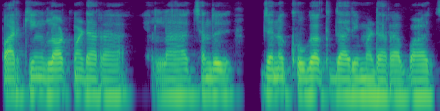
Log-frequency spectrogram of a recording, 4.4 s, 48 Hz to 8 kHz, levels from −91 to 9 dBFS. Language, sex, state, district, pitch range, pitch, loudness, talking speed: Kannada, male, Karnataka, Dharwad, 105-110 Hz, 110 Hz, -19 LUFS, 165 wpm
